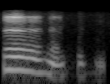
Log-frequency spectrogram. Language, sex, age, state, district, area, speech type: Bengali, male, 45-60, West Bengal, Purba Bardhaman, urban, conversation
